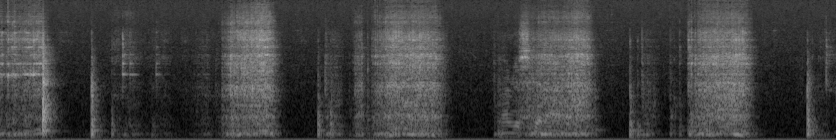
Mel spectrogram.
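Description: Long flat file rasping across cow bone held in a wooden carving cradle: a sharp click near the start, then four slow file strokes, each under a second, about one every second and a half.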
